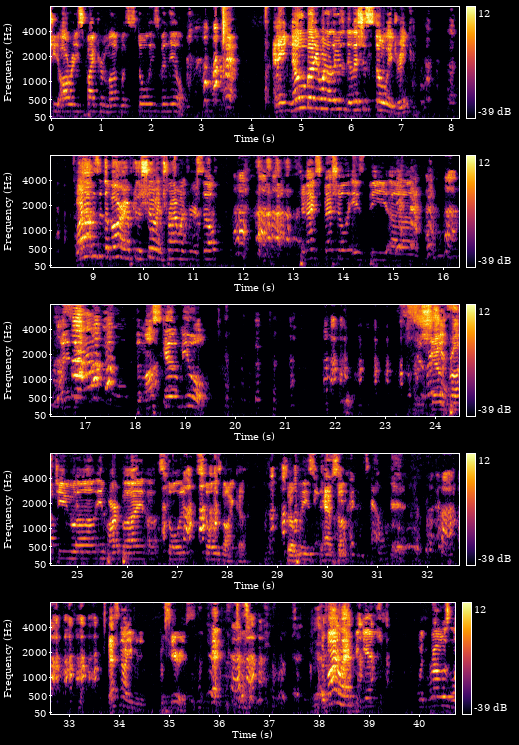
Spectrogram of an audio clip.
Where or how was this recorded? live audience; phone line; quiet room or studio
live audience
